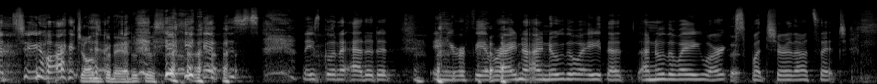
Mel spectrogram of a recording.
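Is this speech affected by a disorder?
No.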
